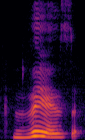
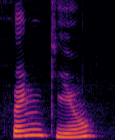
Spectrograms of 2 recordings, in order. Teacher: sordo quiere decir que no genera vibración en las cuerdas vocales cuando yo digo this ahí hay una vibración cierto cuando yo digo thank you es más suave y ahí ya no hay vibración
